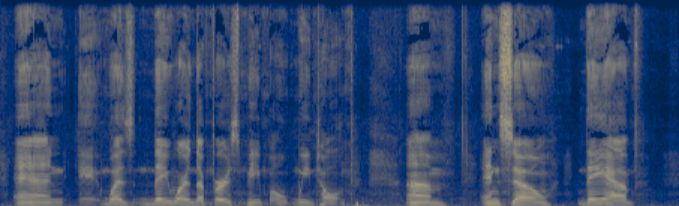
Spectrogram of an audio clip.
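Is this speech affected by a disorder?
Yes: ALS; ALS diagnosed about six years ago; ALS functional score started at 41, dipped to 31, now back up to 37.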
